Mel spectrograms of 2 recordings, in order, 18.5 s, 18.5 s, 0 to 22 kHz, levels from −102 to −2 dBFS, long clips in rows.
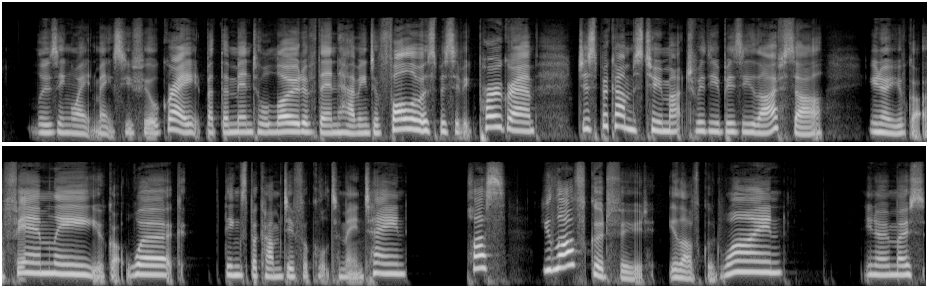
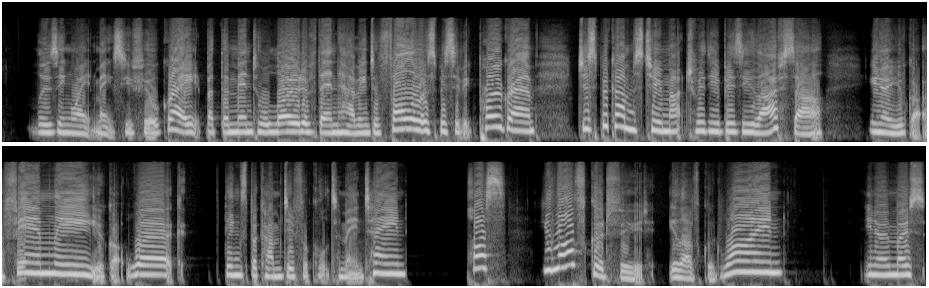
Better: first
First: none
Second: distortion; heavy; 14% of the sound clipped

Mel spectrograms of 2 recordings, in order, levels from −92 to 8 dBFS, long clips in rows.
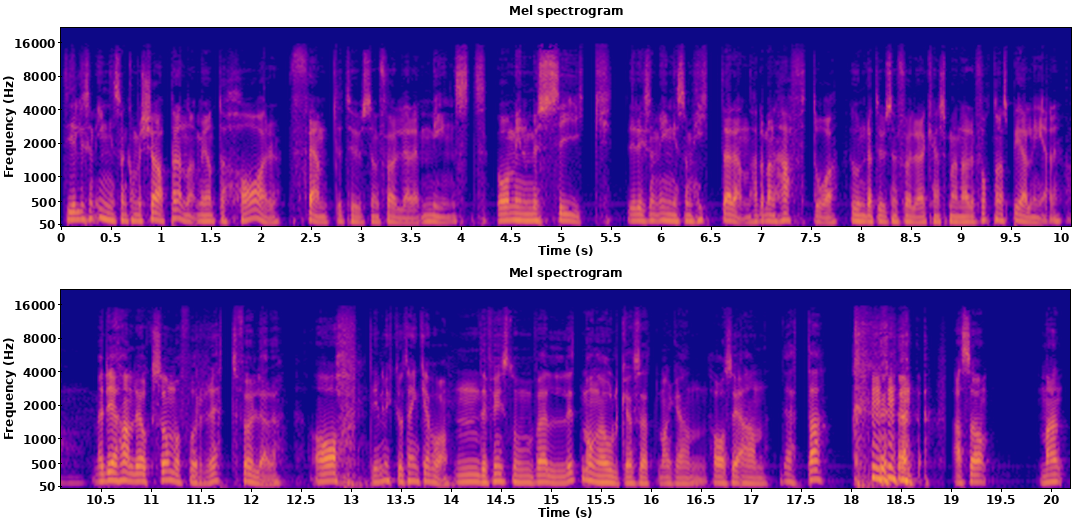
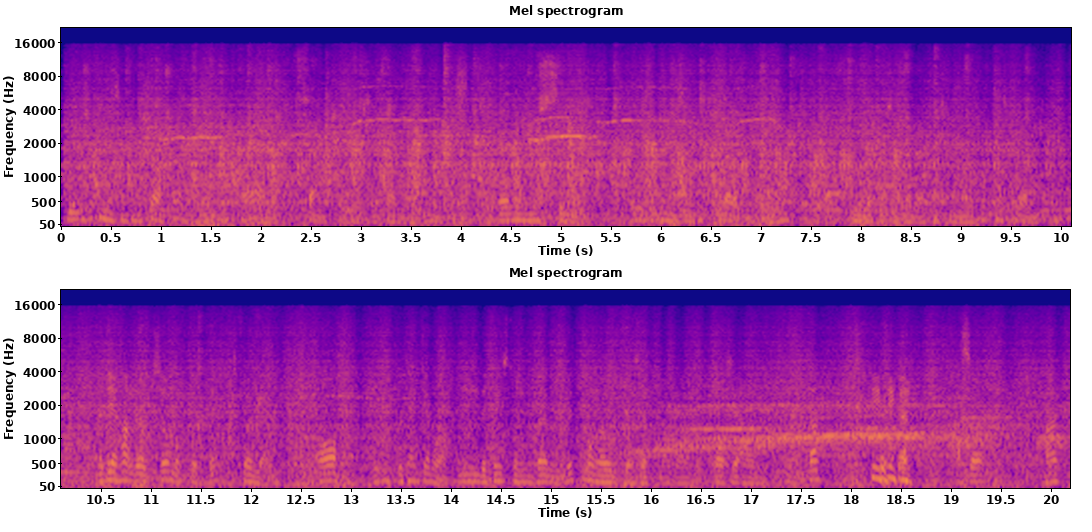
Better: first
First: none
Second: crowd noise; very loud; throughout; 5 dB above the speech

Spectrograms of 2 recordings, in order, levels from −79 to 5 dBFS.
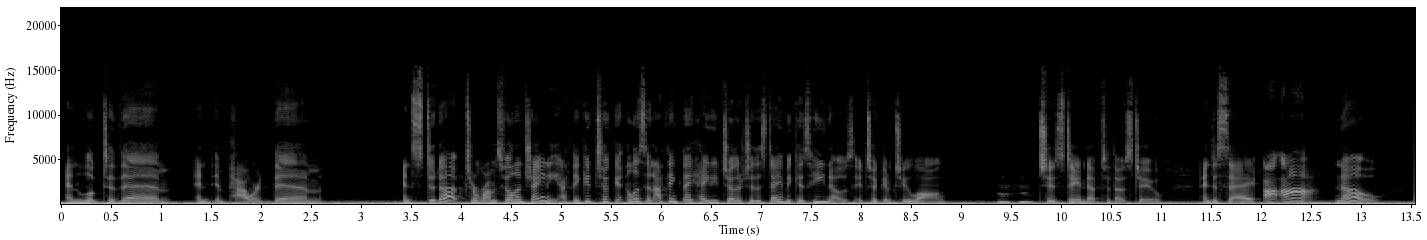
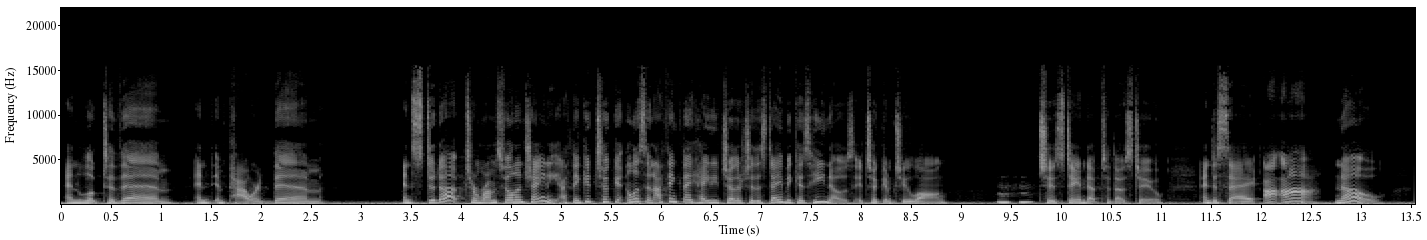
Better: second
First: low rumble; loud; throughout; 8 dB below the speech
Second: low rumble; faint; throughout; 25 dB below the speech

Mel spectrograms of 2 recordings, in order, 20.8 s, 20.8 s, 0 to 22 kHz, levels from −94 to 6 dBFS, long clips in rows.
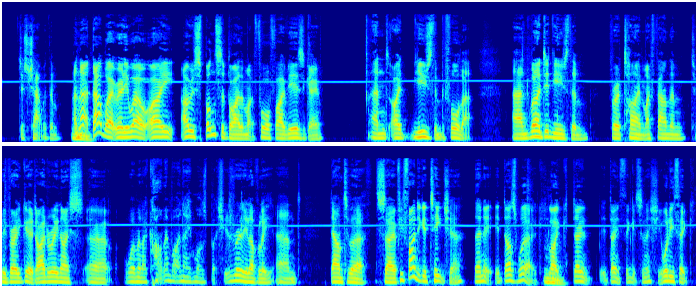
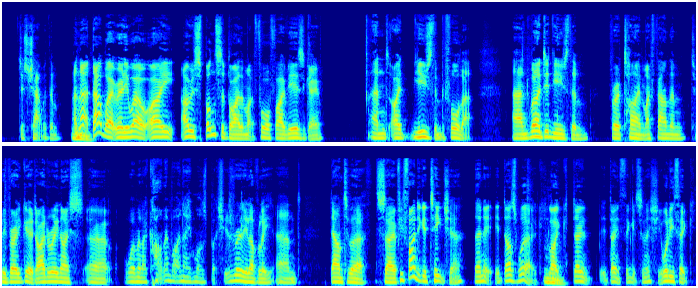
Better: second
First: high-pitched whine; faint; throughout; 2 kHz, 25 dB below the speech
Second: none

